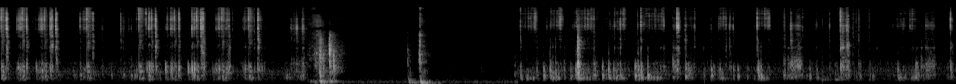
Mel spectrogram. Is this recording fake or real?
fake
